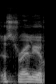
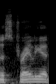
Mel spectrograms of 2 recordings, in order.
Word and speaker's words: Australia: they eventually settled on Australia to with foreigners because it has three A's and every a is pronounced differently austral three letter A's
